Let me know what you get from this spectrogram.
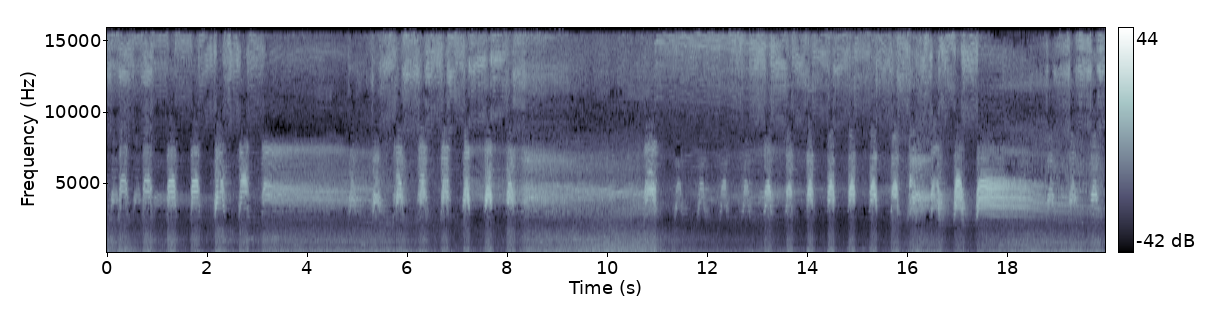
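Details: Cicadas singing in a summer heatwave: a dense, hissing high-pitched drone broken into rapid pulsing bursts more than twice a second, pausing briefly near the middle before the pulsed buzzing resumes.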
